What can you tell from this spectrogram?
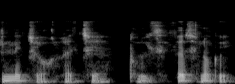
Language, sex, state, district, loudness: Bengali, male, West Bengal, Malda, -27 LUFS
